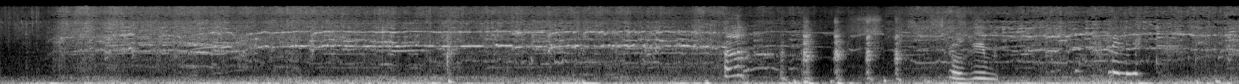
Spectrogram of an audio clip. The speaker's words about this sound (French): Mais le bruit, alors ça doit être l'air qui s'échappe, oui, de la saucisse.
